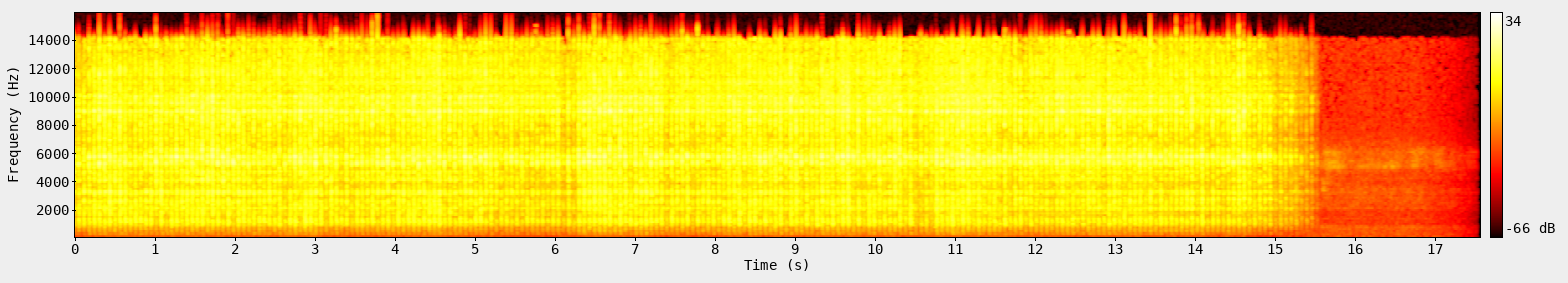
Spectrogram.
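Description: Craftsman 103.23620 bench drill press running, its belt and pulleys turning with a loud, rapid, steady clattering rattle: the unexplained noise the owner wants to fix. The sound falls away about fifteen seconds in.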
